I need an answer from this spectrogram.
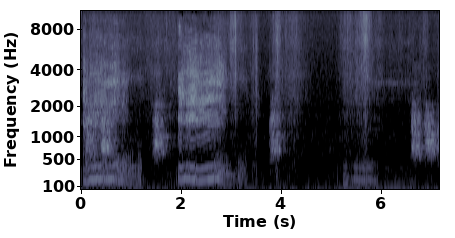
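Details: A dominant resident female badger attacks an intruding badger on her patch, recorded 20 May 2018; most growling comes from the newcomer. Low, drawn-out growls of about a second each, separated by harsher higher squeals and rustling scuffle sounds.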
